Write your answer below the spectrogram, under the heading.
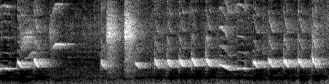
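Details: ['Lively kapas tembak song in rolling style, strings of quick, clear chirped notes at a steady pitch, broken by a short burst of higher whistled notes near the middle, then resuming in rapid repetition.']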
